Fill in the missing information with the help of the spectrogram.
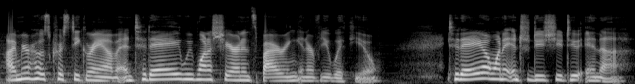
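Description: A woman's voice: mid-range voice, fast, faint music behind. A woman hosting an interview show, encouraging her guest with frequent affirming murmurs. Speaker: podcast host.

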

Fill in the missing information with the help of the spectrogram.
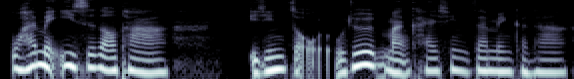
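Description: A woman's voice: low-pitched, a little fast, mellow, dry recording, studio quality. A woman podcast host with a Taiwanese Mandarin accent, telling a personal story in an emotional, confiding way. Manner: emotional, confiding, keeps asking "you know?".

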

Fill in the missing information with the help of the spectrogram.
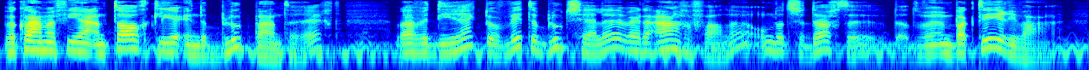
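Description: A man reading a children's adventure story aloud with an expressive, playful delivery. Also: medium pitch, normal speed, background noise.

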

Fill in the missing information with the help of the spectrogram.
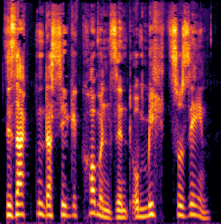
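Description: A man voicing a cold, mocking English lord in an audiobook reading, with coolly sarcastic, measured threats. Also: fairly high pitch, no room sound, studio quality, pitched above the performer's own voice, natural voice. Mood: ironic.

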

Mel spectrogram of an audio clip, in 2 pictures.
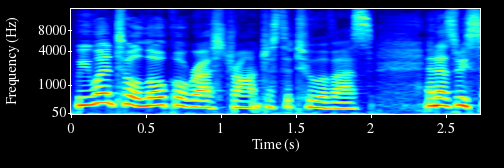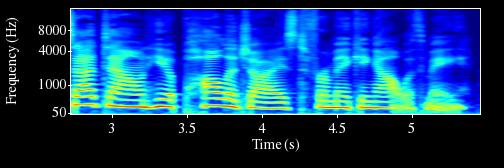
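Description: A woman's voice: mid-range voice, fairly quick, smooth, no echo, studio quality. A woman telling a first-person story in a candid, profane way, acting out the voices she quotes.

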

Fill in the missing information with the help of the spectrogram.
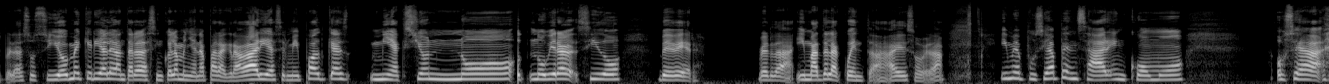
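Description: Woman, podcast host, casual code-switching monologue, smooth clear voice, dry close sound. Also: a little high, a bit bright, dry recording. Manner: chatty, switches between Spanish and English, many "¿verdad?" tags.

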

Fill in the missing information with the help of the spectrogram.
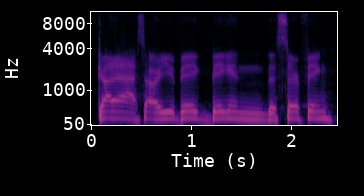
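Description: Smooth-voiced upbeat male podcast host. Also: fairly high pitch, little pitch movement. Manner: chatty, upbeat, quick bursts. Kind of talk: casual podcast interview.

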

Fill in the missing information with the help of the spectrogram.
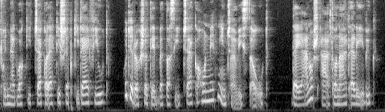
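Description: Woman storyteller, bedtime verse, gravelly and very husky, lowish. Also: a bit bright. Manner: slow, rhythmic verse reading.

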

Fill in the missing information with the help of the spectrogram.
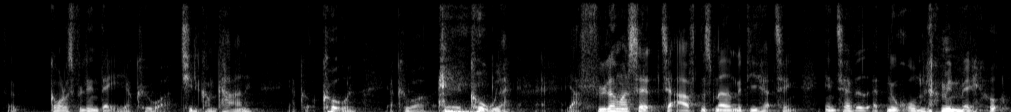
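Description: Gravelly low-voiced man telling a story. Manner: animated, acts out quoted dialogue. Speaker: podcast host. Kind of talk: personal storytelling.

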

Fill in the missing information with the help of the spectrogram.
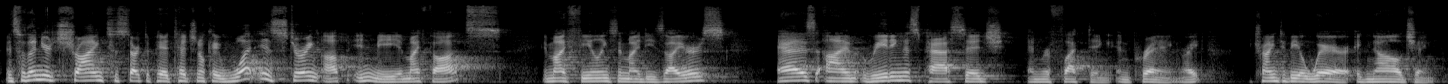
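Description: Preacher in a reverberant hall. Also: male voice, mid-range voice, a little slow. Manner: conversational, frequently asks "right?". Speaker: priest. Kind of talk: sermon. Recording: long reverb in a large hall.

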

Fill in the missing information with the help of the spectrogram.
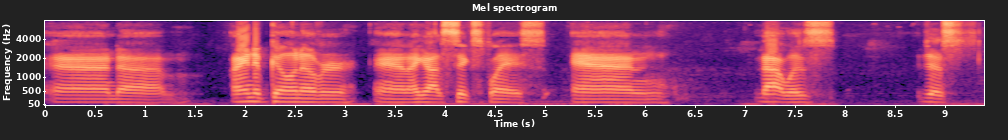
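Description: A man's voice: medium pitch, level tone, drawn-out words, pushed and bright, smooth, dry recording. A man, chatting in a laid-back, slangy, hesitant way as an interview guest. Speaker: interview guest, motorcycle hill climb rider. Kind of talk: casual chat, telling racing stories. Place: outdoors in a backyard.

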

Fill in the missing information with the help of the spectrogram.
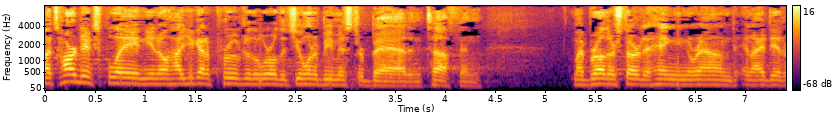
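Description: An older man preaching a sermon, telling a story with dramatic swings from loud declarations to hushed, quiet lines. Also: mid-range voice. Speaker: pastor. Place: church sanctuary. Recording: muffled sound with long reverb in a large room.

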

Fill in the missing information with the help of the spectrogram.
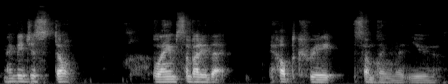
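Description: A man's voice: medium pitch, moderate pace, a little mellow. Laid-back man podcasting over a call. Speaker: podcast co-host. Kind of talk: casual podcast chat, remote call.

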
